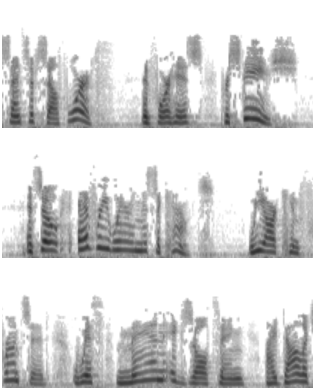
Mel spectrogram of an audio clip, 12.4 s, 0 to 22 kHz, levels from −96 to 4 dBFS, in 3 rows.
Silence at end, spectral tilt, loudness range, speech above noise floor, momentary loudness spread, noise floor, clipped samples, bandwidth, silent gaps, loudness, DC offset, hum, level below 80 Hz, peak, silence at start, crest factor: 0.05 s; -6 dB/octave; 3 LU; 30 dB; 13 LU; -55 dBFS; under 0.1%; 7.2 kHz; none; -25 LUFS; under 0.1%; none; -54 dBFS; -8 dBFS; 0 s; 18 dB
